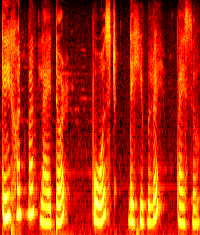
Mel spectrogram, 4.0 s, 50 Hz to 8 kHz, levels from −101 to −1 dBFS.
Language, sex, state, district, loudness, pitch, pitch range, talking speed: Assamese, female, Assam, Sonitpur, -17 LUFS, 225 Hz, 210-305 Hz, 90 wpm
